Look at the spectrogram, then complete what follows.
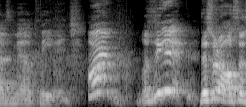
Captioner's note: in a silly voice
